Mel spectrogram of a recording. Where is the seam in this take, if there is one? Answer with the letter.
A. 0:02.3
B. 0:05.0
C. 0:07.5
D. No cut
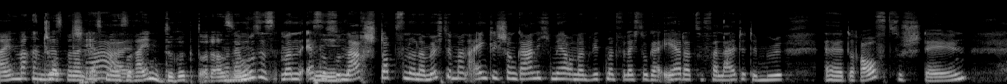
D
